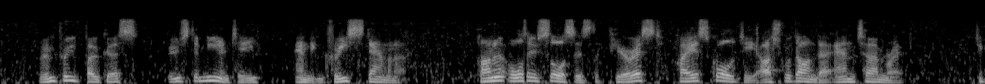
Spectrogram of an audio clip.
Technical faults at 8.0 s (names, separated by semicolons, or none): overdone noise removal; Opus voice compression; dropped buffer (overrun)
